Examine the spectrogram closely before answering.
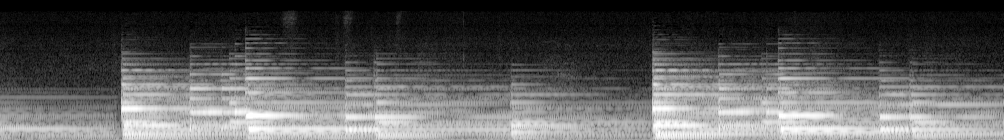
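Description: Background music: solo piano playing a slow piece, notes and chords struck and left to fade, with louder phrases starting about a second in and again just past halfway.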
